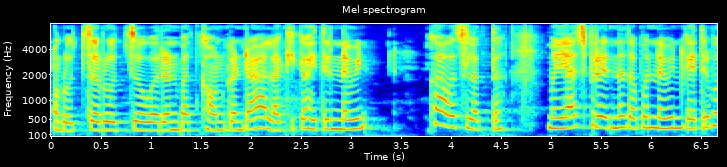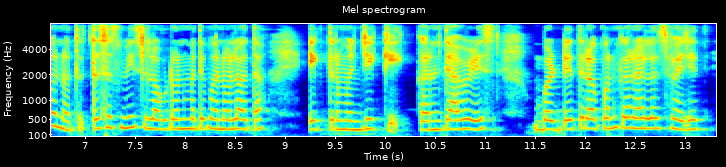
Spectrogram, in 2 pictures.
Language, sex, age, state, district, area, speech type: Marathi, female, 18-30, Maharashtra, Kolhapur, rural, spontaneous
